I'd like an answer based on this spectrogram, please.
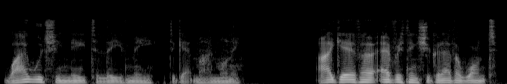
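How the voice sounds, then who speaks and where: A bitter older widower with a short temper, indignant and sarcastic, cursing as he defends himself, read by a man. The voice is low and husky, and it sounds close and dry, with no room around it. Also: brisk, a little mellow, dry recording.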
